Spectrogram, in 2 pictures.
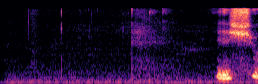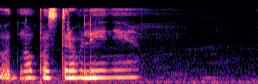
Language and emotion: Russian, sad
